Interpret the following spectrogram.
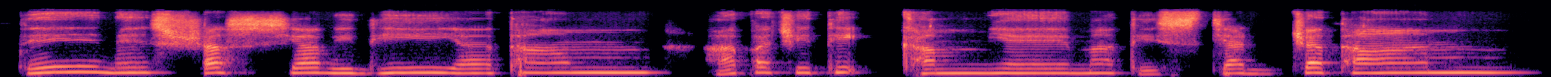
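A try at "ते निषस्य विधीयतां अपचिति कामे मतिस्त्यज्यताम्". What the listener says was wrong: Make a note there on the kamye. Make sure that's long there.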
